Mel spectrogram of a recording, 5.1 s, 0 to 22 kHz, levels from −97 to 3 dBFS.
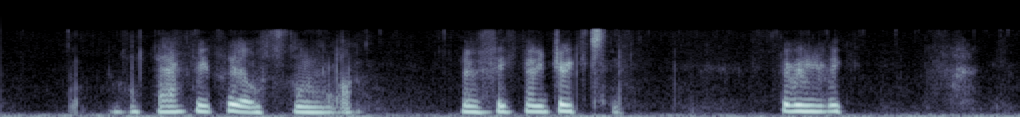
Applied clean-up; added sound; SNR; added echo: neural diffusion model UNIVERSE++.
